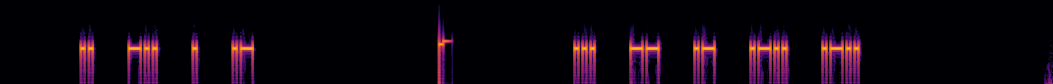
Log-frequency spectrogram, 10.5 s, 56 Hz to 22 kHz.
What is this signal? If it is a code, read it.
Morse code, heard as a keyed tone, about 30 wpm, spaced as for 17 wpm, 700 Hz. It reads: IDEA SMALL
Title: 3x Character Spacing - Top 500 Words - 30wpm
